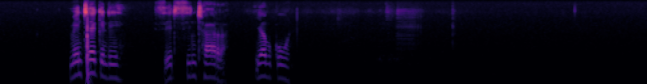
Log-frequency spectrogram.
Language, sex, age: Venda, male, 19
